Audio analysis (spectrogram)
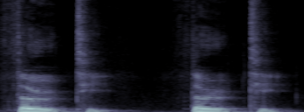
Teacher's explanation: when you're dealing with the tens number the syllable stress is in the beginning first syllable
